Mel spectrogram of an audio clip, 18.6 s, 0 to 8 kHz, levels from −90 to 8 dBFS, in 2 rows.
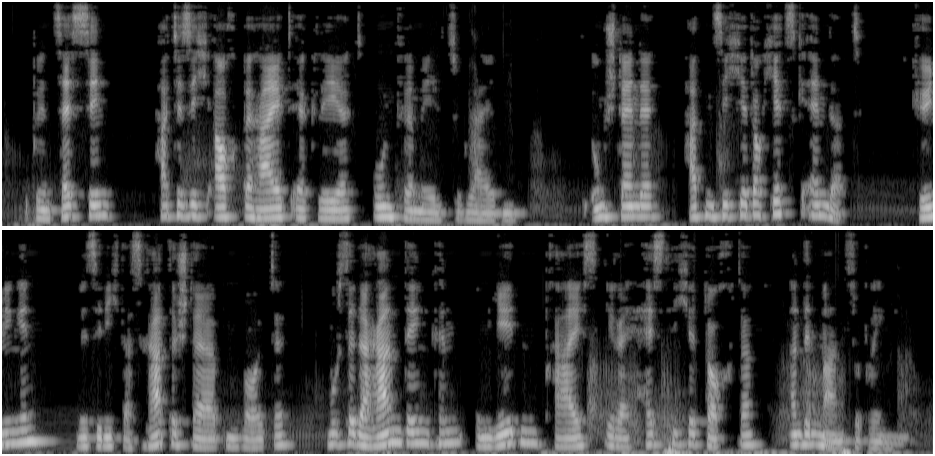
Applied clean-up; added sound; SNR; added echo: neural separator model SepFormer DNS4.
